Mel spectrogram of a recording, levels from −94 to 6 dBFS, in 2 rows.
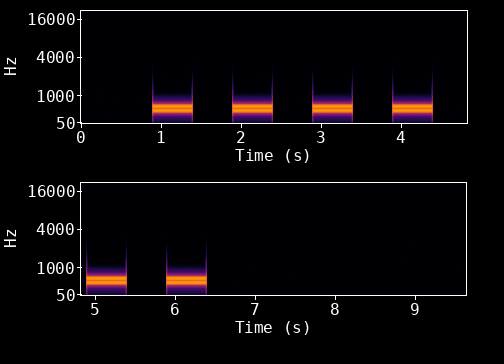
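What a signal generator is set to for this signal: call progress tone busy tone, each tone -16.5 dBFS 5.86 s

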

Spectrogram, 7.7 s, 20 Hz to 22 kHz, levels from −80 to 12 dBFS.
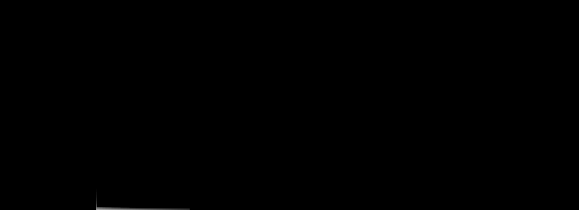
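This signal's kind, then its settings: additive tone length 1.24 s, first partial 91.5 Hz, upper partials -19.5 dB, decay 1.76 s, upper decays 0.79 s, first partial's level -19 dB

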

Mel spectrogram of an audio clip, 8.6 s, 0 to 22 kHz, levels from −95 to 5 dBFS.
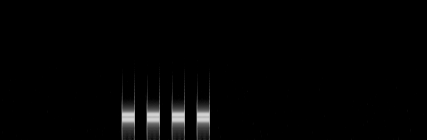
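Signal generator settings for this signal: call progress tone reorder tone, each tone -13 dBFS 2.00 s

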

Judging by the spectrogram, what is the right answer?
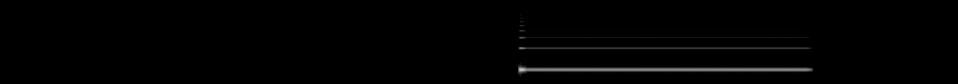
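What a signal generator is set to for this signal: ADSR triangle 691 Hz, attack 18 ms, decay 52 ms, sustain -20.5 dB, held 2.87 s, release 71 ms -11.5 dBFS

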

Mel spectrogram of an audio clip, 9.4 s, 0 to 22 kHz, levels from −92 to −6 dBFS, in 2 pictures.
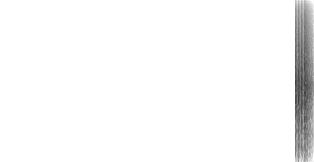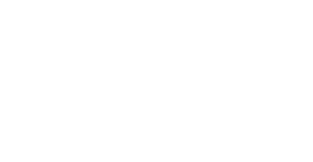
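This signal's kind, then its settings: hand clap length 0.27 s, bursts 4, apart 44 ms, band 2.3 kHz, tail 0.32 s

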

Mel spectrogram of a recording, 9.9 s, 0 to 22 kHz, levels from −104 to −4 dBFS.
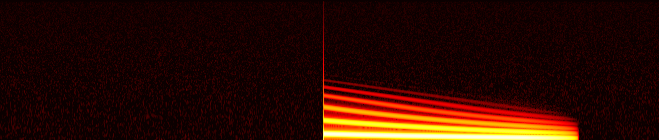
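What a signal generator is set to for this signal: sub drop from 190 Hz, over 3.82 s, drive 4 dB, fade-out 0.82 s, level -7 dB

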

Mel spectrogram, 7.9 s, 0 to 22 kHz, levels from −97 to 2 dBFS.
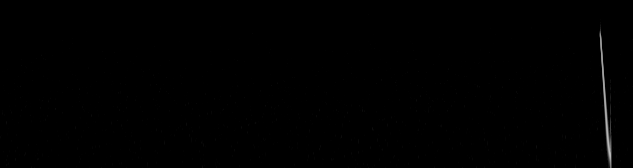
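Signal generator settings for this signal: laser zap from 9.6 kHz, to 260 Hz, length 0.13 s sine, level -21 dB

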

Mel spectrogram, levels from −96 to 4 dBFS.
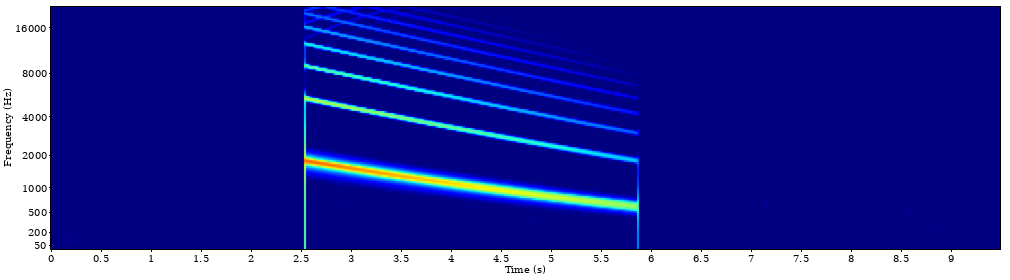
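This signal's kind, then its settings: gliding synth tone triangle, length 3.33 s, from 1.8 kHz, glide -19 st, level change -29 dB, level -12 dB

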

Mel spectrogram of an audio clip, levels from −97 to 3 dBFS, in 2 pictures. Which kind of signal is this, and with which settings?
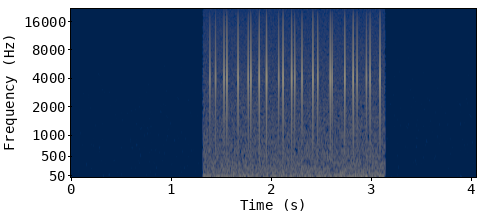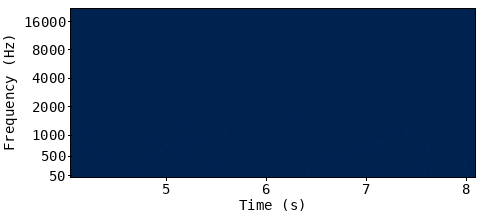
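rain from filtered ticks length 1.82 s, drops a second 13, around 4 kHz, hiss -16.5 dB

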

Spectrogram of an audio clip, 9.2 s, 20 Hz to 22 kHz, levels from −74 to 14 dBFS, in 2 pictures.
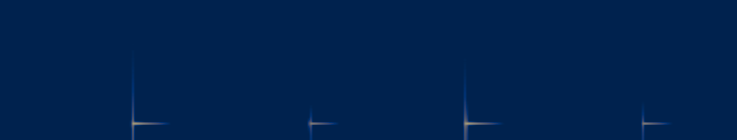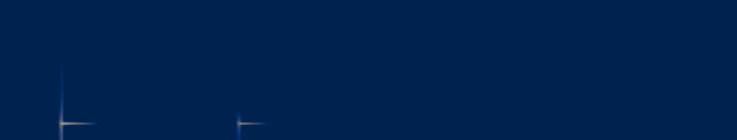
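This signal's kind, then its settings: sonar ping 2.67 kHz, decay 0.24 s, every 2.08 s, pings 3, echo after 1.11 s, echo -14 dB -12.5 dBFS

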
